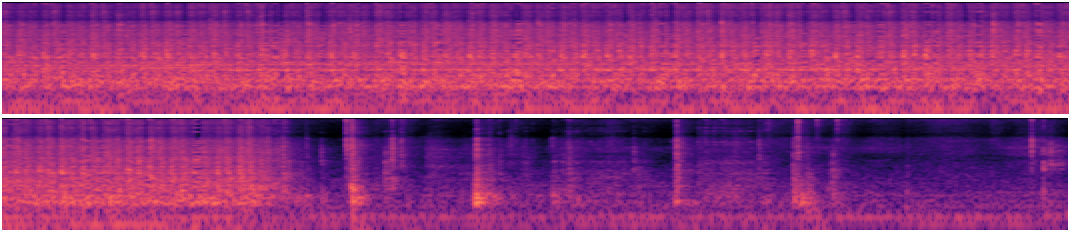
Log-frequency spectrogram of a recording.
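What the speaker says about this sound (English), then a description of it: "this is a nice zigzag to neaten your edges" A sewing machine runs steadily and loudly for about seven seconds stitching a zigzag seam to neaten fabric edges, then stops, leaving a few faint clicks and handling noises.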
